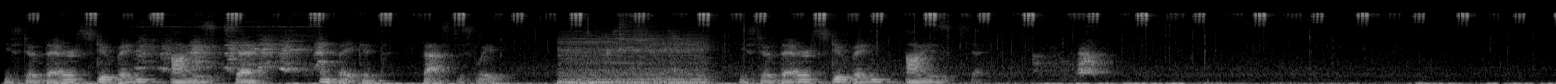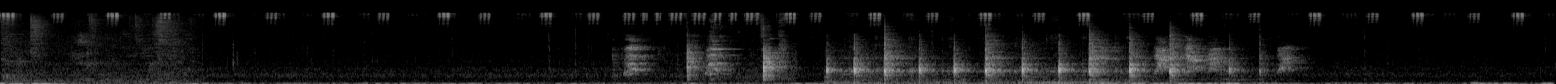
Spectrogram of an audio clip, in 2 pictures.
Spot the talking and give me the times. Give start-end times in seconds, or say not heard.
0.0-5.0, 7.3-9.8.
